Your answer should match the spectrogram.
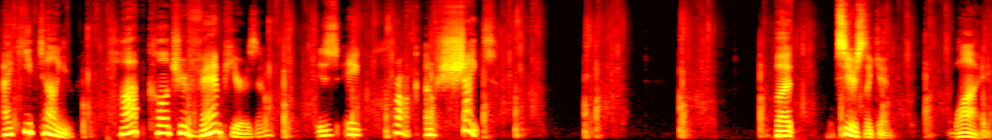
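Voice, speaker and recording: Audio drama casting: male actor as seasoned vampire hunter, mid-range voice with animated swings, sardonic and protective mentor. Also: medium pitch, measured pace, slight background noise. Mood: exasperated, teasing. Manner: colloquial, sardonic, scolding mentor with mild swearing. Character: gruff, protective veteran male vampire hunter, exasperated but fond. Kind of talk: scripted audio roleplay, one-sided conversation.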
